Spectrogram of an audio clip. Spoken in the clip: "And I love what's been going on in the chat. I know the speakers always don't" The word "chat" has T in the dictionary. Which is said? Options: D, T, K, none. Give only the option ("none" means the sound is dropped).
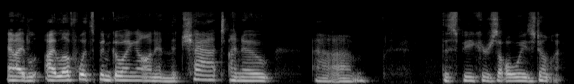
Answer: T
